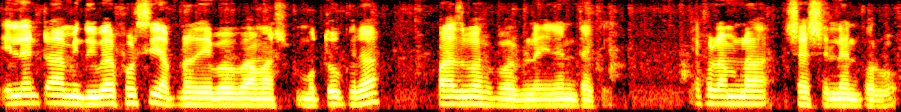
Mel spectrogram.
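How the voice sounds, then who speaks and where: A man teaching the Arabic alphabet, reciting each letter slowly and drawn out, patient and repetitive. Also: medium pitch, fairly even intonation, fairly bright tone, slight background noise. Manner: slow, patient, repeats each line.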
